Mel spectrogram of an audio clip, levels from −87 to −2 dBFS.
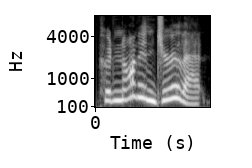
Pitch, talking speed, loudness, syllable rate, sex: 310 Hz, 260 wpm, -11 LUFS, 6.4 syllables/s, female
